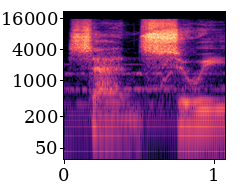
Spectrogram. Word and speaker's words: Sans Souci: Find us at Crossroads Shopping Center on Sansui Parkway in Wilkes-Barre. Did I pronounce it correctly that time? Sansui is right?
